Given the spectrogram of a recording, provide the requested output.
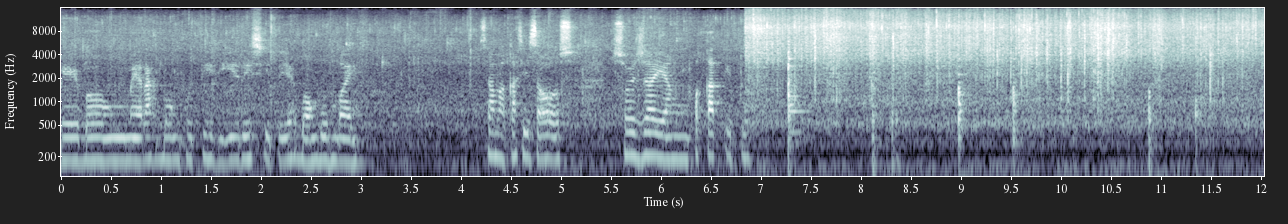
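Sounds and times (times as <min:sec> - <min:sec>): rice sizzling in a pan: 0:05.6 - 0:12.0.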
